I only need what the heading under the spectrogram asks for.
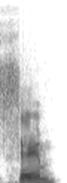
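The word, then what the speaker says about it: xem: They use the pronouns they, them, but say also use the pronouns say and sem and ser, spelled with an X.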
